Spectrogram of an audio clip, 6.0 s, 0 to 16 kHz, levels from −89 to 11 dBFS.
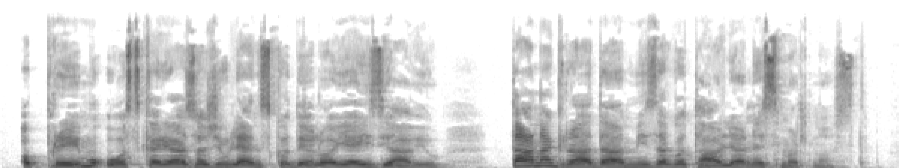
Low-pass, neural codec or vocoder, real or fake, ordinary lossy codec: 14.4 kHz; vocoder, 48 kHz, 128 mel bands, Vocos; fake; none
